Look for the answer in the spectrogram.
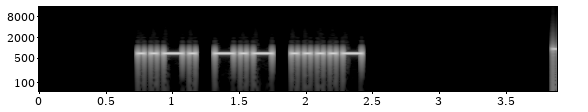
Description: Morse code, heard as a keyed tone, about 25 wpm, 700 Hz. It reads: FK4
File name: Three Letter-Number Combinations - 25wpm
